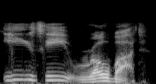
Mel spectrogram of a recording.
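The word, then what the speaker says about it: EZ-Robot: from a company called easy robot and uh I guess the emphasis is on the first two letters e and z easy because easy robot makes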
